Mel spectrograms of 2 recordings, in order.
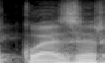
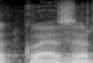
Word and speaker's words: quasar: Object होता है, उसे क्वेजर कहते हैं। मैं इंटरेस्टिंगली आपको इसके स्पेलिंग भी बताता चलूं, QUASAR, क्वेजर। क्वेजर भी कहते हैं इसको, क्वेजर भी कहते हैं, दो ही प्रोनाउंसिएशन है इसकी।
